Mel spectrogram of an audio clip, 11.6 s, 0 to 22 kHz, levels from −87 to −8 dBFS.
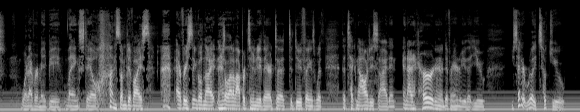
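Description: There's mains hum the whole way through, a steady 50 Hz drone from power leaking in, sitting fairly loud, not far beneath the speech.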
